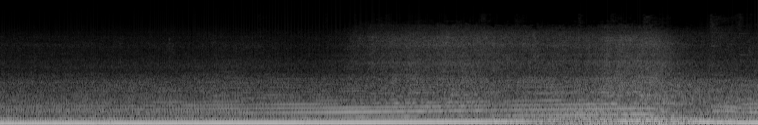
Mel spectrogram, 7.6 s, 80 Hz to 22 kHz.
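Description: Scion FR-S's 2.0-litre flat-four engine droning through a muffler-delete exhaust, heard from inside the cabin while the car drives. The pitch climbs slowly, then the note dips and eases briefly near the end before picking up again.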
